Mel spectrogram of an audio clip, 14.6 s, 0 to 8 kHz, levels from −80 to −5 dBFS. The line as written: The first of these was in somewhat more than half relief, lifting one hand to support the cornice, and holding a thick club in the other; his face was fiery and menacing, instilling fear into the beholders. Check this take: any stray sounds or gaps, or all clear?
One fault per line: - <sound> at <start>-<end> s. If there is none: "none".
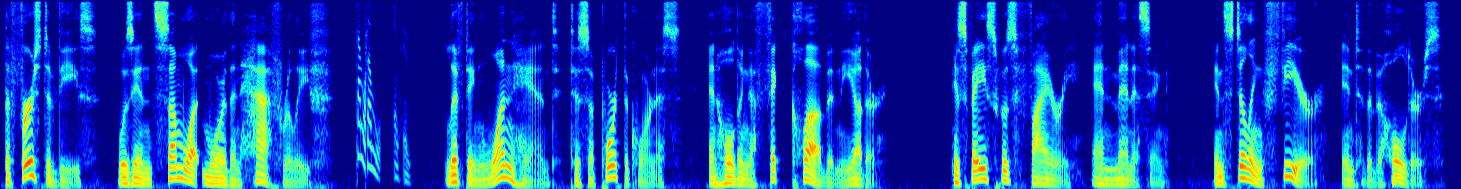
- chirp at 3.6-4.2 s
